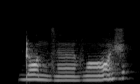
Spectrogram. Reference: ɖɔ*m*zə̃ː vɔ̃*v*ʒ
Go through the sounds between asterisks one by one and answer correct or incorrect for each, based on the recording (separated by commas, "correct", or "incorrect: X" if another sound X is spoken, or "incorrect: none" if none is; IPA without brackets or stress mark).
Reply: incorrect: n, incorrect: none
